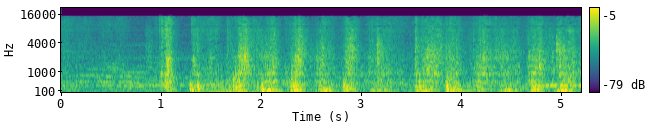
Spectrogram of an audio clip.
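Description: Hands rub and splash dishes in water at a sink.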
